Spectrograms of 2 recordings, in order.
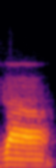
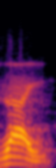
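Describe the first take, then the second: First: It ends on a plain vowel, like ja. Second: It ends with an 'ee' glide, like jai. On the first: "বাংলাদেশে উচ্চারণ সাধারণত করে জা, জা এরকম" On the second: "এর উচ্চারণটা হচ্ছে জাই"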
